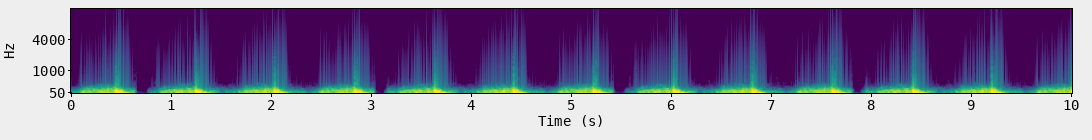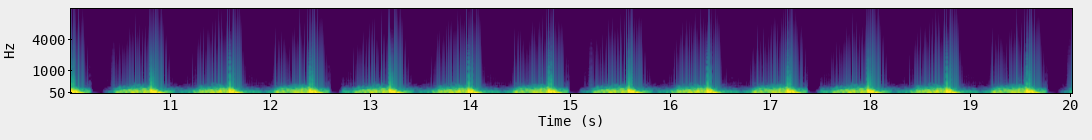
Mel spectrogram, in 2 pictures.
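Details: Ventricular septal defect heard at the lower left sternal border: a regular heartbeat near 75 a minute with a loud, harsh murmur filling systole.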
